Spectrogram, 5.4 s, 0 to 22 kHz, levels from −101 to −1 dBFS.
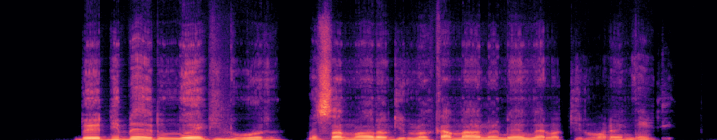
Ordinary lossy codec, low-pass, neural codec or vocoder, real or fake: none; none; codec, 44.1 kHz, 1.7 kbps, Pupu-Codec; fake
